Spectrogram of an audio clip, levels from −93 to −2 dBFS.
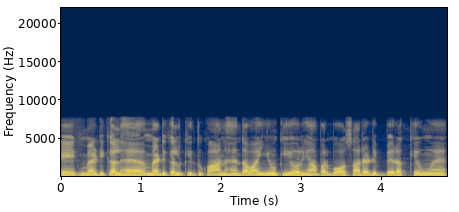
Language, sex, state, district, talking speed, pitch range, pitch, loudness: Hindi, female, Bihar, West Champaran, 225 wpm, 180-205 Hz, 200 Hz, -14 LUFS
